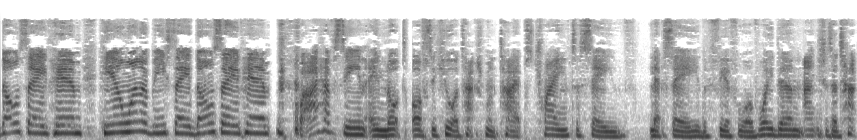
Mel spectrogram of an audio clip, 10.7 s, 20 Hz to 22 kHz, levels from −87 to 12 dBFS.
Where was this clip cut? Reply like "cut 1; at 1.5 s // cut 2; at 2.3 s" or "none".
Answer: none

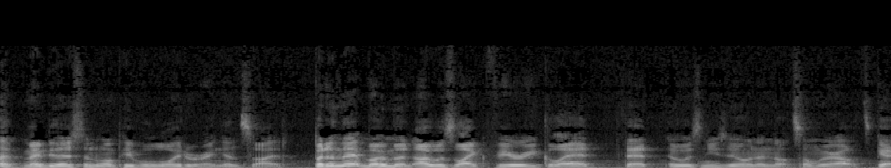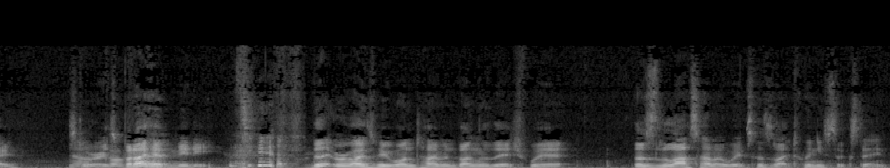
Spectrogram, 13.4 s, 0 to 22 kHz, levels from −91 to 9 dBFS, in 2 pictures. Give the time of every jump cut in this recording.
cut 1; at 7.2 s // cut 2; at 8.7 s

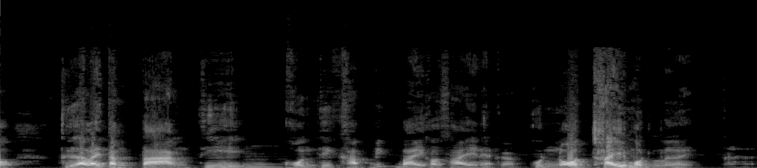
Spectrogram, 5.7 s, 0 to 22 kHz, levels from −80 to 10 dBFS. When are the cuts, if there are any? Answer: none

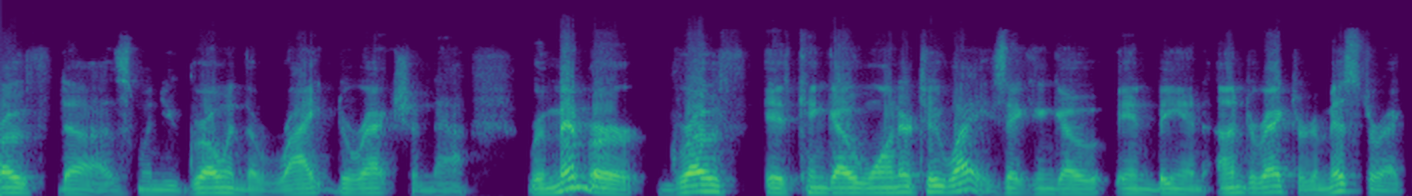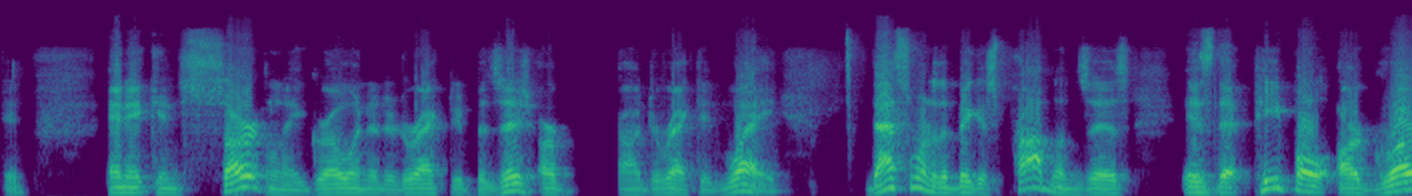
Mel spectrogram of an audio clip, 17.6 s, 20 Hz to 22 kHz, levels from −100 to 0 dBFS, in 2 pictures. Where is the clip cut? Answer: none

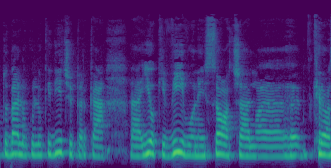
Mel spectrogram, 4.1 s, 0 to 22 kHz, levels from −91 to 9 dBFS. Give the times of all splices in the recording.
cut 1; at 3.2 s

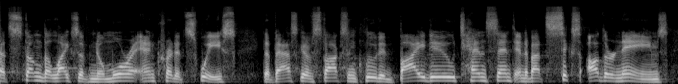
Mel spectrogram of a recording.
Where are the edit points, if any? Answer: cut 1; at 2.5 s

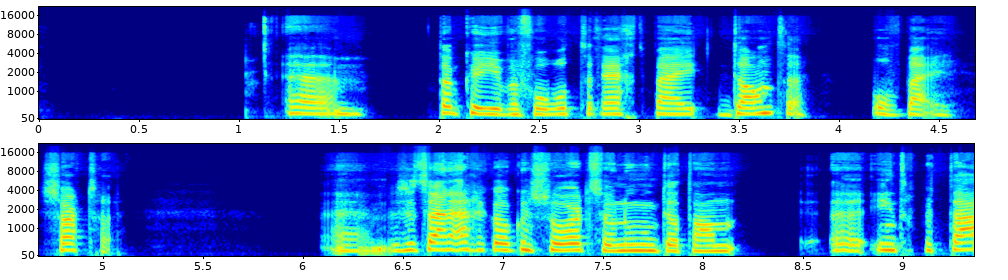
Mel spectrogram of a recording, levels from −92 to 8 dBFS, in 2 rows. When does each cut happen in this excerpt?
none

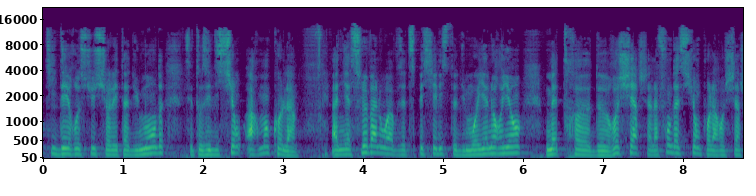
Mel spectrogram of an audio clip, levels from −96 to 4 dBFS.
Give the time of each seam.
none

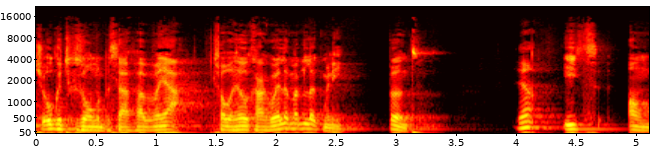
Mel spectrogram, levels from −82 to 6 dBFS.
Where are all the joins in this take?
none

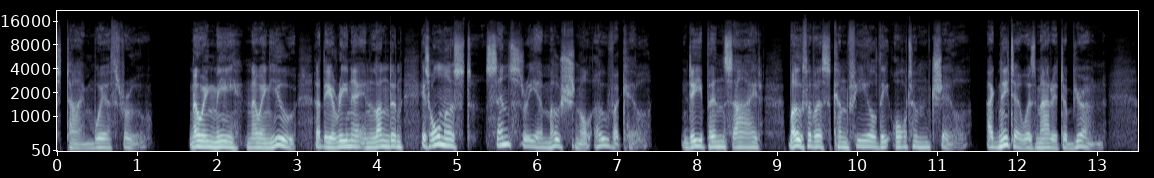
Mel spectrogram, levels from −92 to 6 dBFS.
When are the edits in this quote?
cut 1; at 1.5 s // cut 2; at 7.7 s // cut 3; at 11.5 s

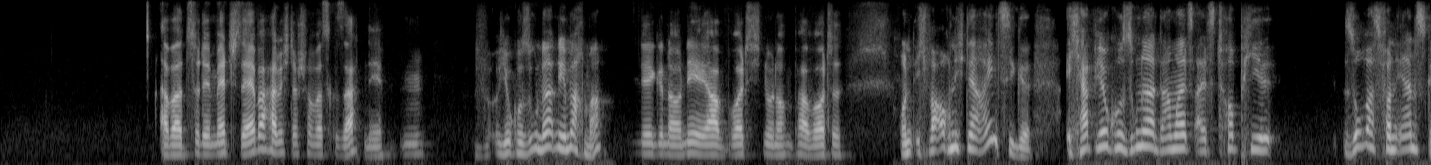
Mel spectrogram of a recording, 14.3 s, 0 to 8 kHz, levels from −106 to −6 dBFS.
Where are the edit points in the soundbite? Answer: cut 1; at 8.9 s // cut 2; at 10.6 s

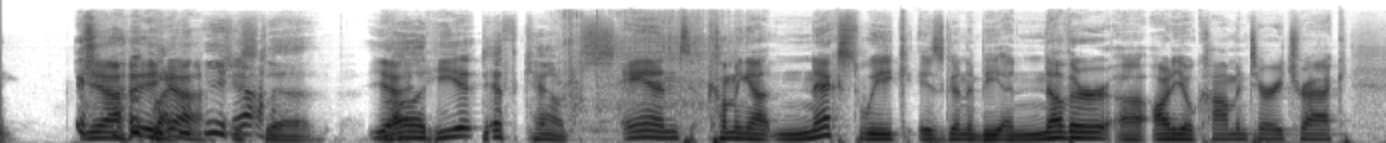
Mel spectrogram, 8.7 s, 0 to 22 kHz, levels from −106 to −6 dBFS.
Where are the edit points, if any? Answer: cut 1; at 4.4 s

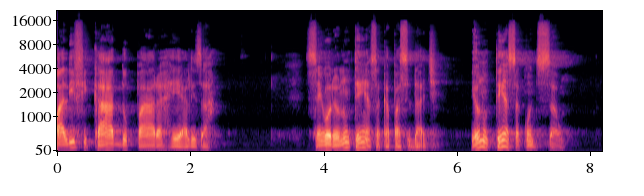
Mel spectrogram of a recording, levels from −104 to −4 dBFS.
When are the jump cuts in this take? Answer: none

